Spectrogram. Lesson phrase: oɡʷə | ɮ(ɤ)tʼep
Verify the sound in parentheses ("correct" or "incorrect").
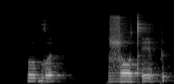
incorrect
